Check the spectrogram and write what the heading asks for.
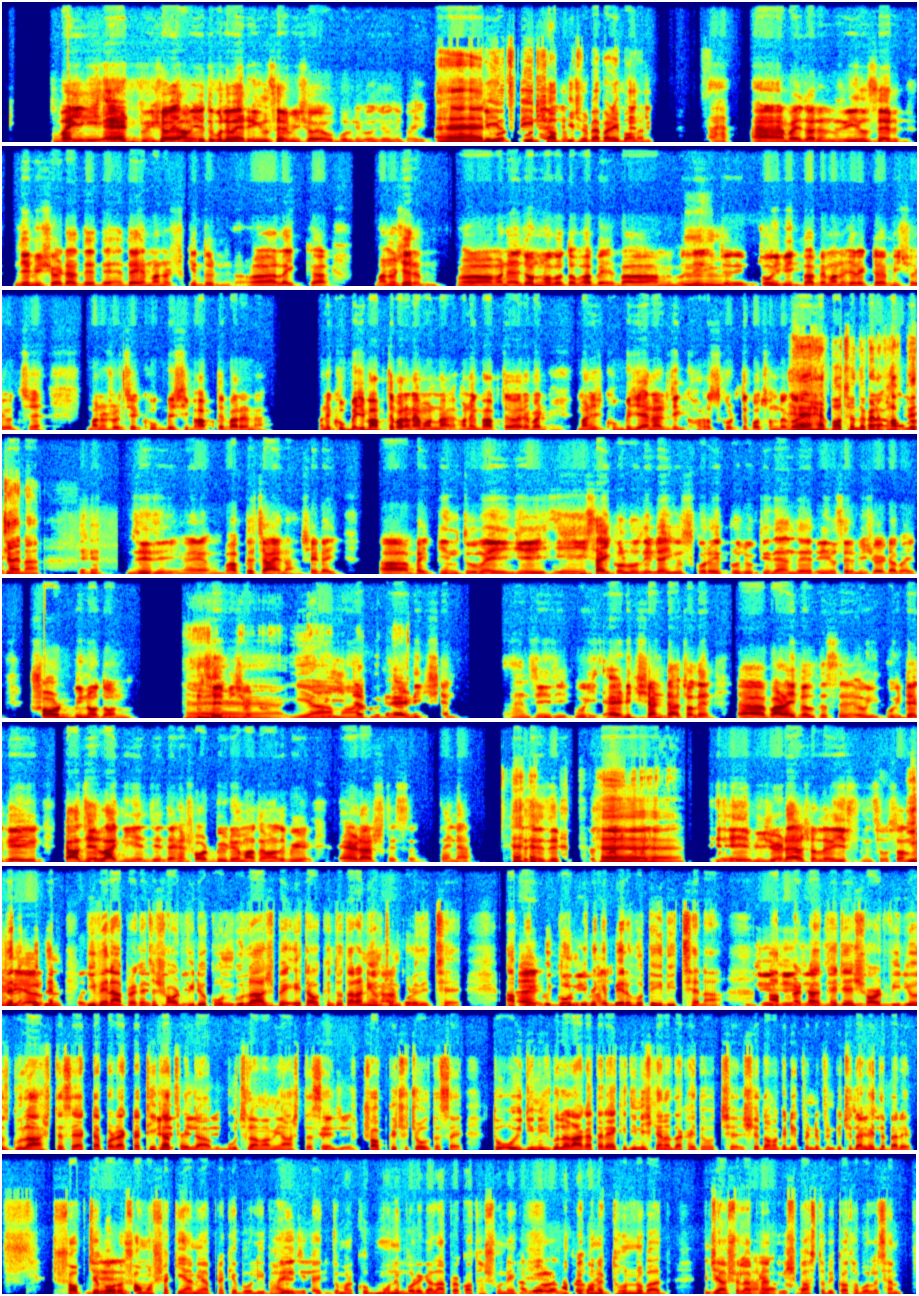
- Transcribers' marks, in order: static; tapping; laughing while speaking: "বর্তমানে"; chuckle; "দেখেন" said as "দেহেন"; "মানুষ" said as "মানেষ"; bird; chuckle; stressed: "এই"; "দেখেন" said as "দেহেন"; laughing while speaking: "যে বিষয়টা"; in English: "yeah my goodness!"; distorted speech; other background noise; "দেখেন" said as "দেহেন"; chuckle; laughing while speaking: "যে এই যে নাহিদ ভাই। এ এই বিষয়ডা"; unintelligible speech; "বিষয়টা" said as "বিষয়ডা"; unintelligible speech
- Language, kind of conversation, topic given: Bengali, unstructured, আপনার কি মনে হয় প্রযুক্তি আমাদের জীবনকে কতটা নিয়ন্ত্রণ করছে?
